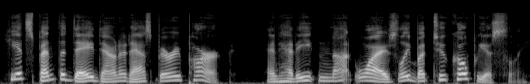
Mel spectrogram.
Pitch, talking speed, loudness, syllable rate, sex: 160 Hz, 190 wpm, -20 LUFS, 4.9 syllables/s, male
